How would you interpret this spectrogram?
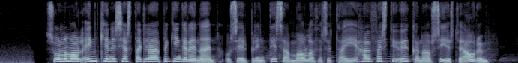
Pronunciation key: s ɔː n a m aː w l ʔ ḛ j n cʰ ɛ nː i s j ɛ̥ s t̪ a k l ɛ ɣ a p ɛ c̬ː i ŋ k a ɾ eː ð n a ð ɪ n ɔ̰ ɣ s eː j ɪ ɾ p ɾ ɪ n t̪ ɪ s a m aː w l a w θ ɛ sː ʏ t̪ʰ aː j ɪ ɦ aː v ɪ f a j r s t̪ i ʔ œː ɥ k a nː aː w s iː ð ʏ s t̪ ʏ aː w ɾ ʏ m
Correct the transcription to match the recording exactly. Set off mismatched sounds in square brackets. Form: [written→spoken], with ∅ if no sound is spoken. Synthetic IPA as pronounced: s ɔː n a m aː w l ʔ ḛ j n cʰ ɛ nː [i→ɪ] s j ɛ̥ s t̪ a k l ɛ ɣ a p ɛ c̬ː i ŋ k a ɾ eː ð n a ð ɪ n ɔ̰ ɣ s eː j ɪ ɾ p ɾ ɪ n t̪ ɪ s a m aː w l a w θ ɛ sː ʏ t̪ʰ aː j ɪ ɦ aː v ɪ f a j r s t̪ i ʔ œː ɥ k a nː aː w s iː ð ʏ s t̪ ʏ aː w ɾ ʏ m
